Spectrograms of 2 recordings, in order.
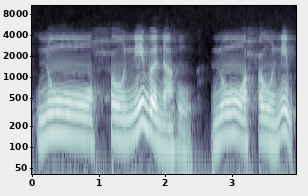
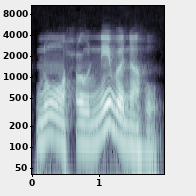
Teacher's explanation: Didatangkan nun dan diberikan baris bawah. Nun baris bawah bertemu ba yang bertanda mati. Jadi ada pantulan di situ. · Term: khalqalah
